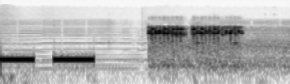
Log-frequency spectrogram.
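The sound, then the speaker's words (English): An outgoing phone call rings: two steady, low ringback tones pulse back to back, then a sharper, higher-pitched double trill cuts in louder over a hissy line. “It's ringing.”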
